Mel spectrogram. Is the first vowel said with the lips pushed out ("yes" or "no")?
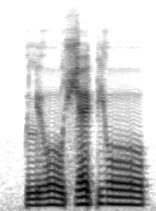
yes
